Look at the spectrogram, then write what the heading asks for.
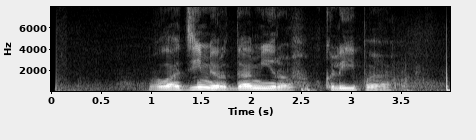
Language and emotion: Russian, neutral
